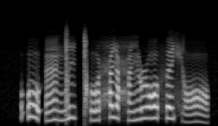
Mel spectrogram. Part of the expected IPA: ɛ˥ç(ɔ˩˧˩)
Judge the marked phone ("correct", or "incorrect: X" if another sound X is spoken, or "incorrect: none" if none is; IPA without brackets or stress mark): correct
